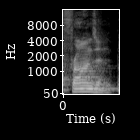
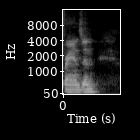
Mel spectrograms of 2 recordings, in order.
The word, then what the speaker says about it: Franzen: Yes, Caleb Franzen, the last name. It's some of my German heritage. So, yeah. Anyway, some people, I think the actual pronunciation is more like Franzen, but here we are in the States, so we're gonna go with Franzen.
